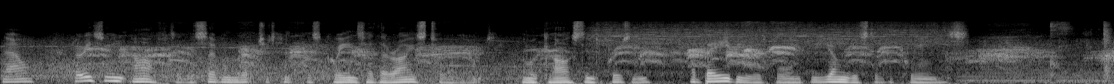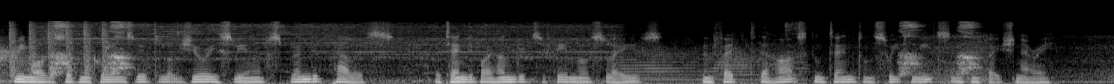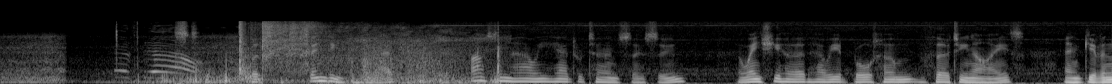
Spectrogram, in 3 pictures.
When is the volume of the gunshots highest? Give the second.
25 s.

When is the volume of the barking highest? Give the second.
12 s.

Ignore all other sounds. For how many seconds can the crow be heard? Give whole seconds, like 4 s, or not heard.
11 s.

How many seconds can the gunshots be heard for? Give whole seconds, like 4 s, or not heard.
6 s.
